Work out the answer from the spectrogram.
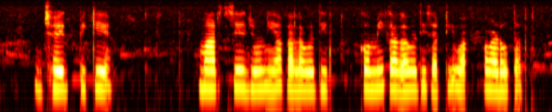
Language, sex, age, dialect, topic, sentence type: Marathi, female, 18-24, Varhadi, agriculture, statement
